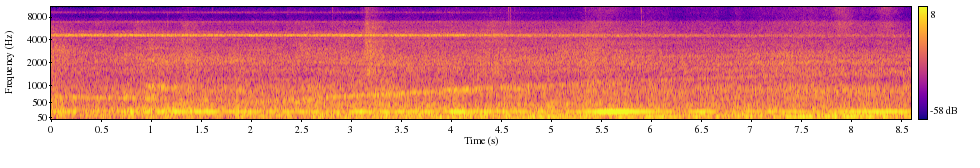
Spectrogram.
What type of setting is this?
subway station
